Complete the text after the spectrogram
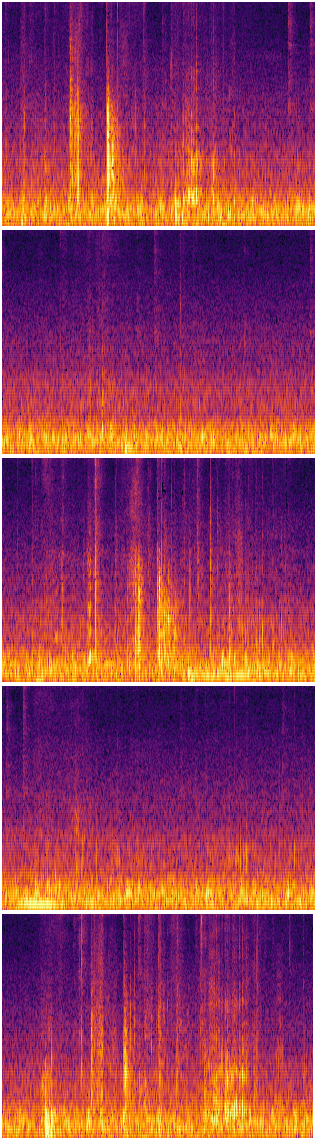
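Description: Stiff book pages rustle and flip as they are turned.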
